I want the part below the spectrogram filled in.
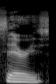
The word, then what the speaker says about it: Ceres: of Cress. – And so, yeah. – sorry, I think it's pronounced Ceres, just to let you know. Did I miss out a letter?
